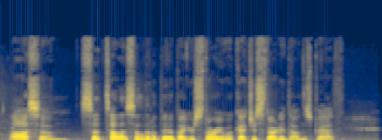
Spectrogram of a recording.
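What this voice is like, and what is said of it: Soothing, relaxing radio-style voice. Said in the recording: “your voice is very soothing, very relaxing. ... It's my light FM voice”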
